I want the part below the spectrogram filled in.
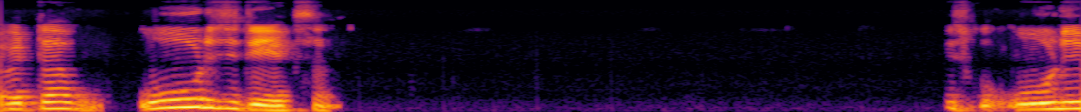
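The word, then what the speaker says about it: Wurtz: जैसे लिखना चाहो, ये वुटर्ज अभिक्रिया, है ना, ऊर्ज ऊर्ज भी लिख सकते हैं। तो ये अलग अलग है, कहीं पे वुटर्ज अभिक्रिया भी लिखा होगा, वुटर्ज अभिक्रिया, ठीक है ना। ये अलग अलग नामों से प्रोनाउंसिएशन के कारण है, अंग्रेजी में हम ये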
